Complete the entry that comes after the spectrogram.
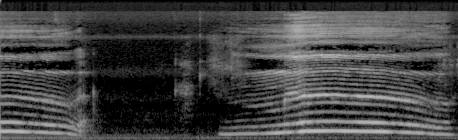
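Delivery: long, drawn-out moo; cow moo. Acted. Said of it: "A cow says".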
